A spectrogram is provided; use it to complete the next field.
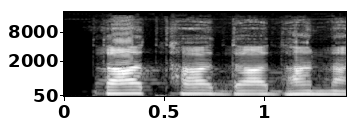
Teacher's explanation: जो हमारी जीभ है वो हमारी कहाँ लग रही है, दंत से, दांतों से लग रही है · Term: ता वर्ग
